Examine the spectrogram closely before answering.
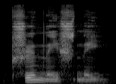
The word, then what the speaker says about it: пшеничний: вимовляємо яшний хліб яшник правописне пшеничний також вимовляється з групою шну пшеничний наприклад пшеничний хліб зі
